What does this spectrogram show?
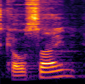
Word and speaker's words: cos: n e which is cosine it's often abbreviated as cos but it's still pronounced cosine of an angle that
